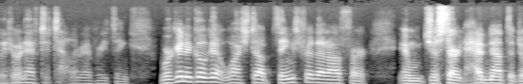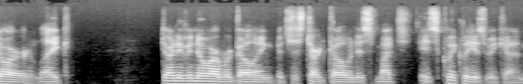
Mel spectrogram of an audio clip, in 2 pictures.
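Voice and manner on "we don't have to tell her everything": very quiet, hushed, half-whispered aside. Speaking in character to Joe, half-whispering as softly as possible. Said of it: "as sort of whispery as I possibly can".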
